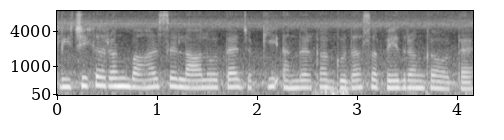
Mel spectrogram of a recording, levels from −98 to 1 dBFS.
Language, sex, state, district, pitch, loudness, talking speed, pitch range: Hindi, female, Jharkhand, Jamtara, 220 Hz, -13 LUFS, 245 wpm, 210-230 Hz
